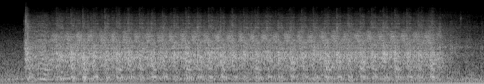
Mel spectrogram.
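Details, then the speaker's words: Porsche 911 with the fuel pump relay pulled after an engine removal and repair, cranking without firing to build oil pressure: a steady, even starter churn about three beats a second, a normal healthy crank. "Do it again. That sounds like a normal engine turning over. All right. So, now we cranked the engine over. It sounds fine."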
